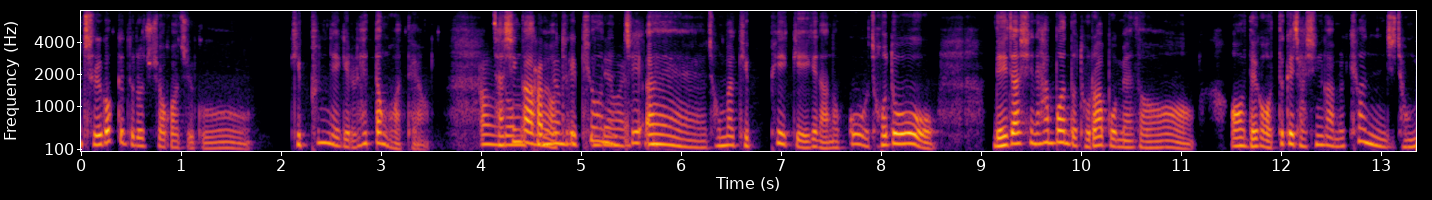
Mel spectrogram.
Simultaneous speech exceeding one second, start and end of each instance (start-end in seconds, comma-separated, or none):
4.1-5.8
